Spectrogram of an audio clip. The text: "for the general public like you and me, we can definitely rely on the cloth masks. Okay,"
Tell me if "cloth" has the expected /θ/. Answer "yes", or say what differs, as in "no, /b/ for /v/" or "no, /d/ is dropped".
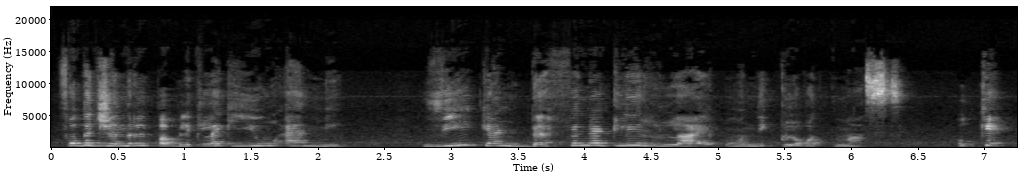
no, /t/ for /θ/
